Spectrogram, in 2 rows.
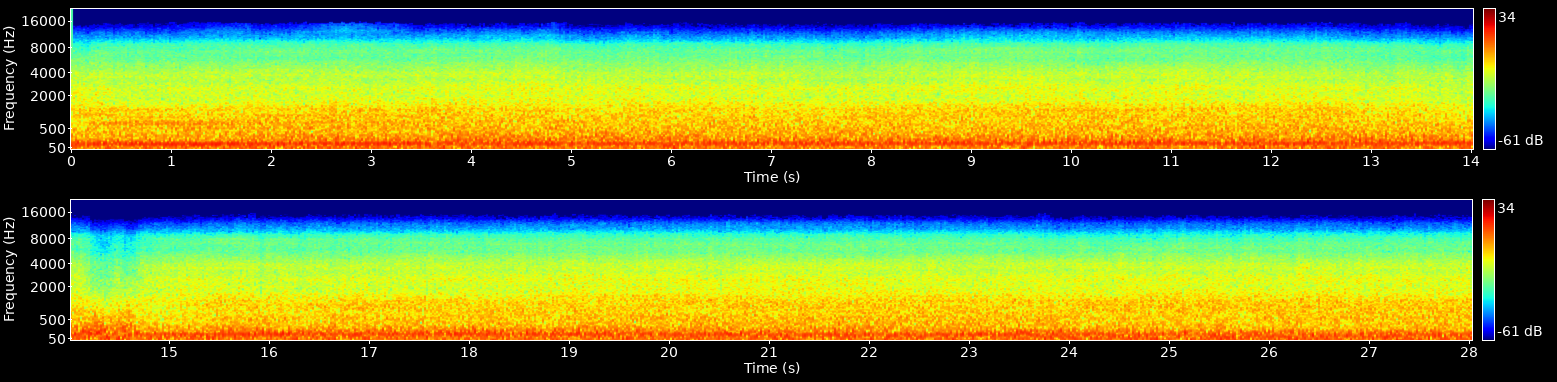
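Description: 2022 Honda Rebel 500's parallel-twin engine running steadily at highway cruising speed, under heavy wind and road rush on the microphone. About halfway through, the engine note breaks briefly as the bike is shifted up from fifth to sixth gear, then carries on steadily.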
